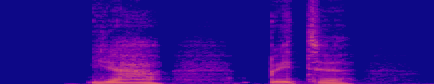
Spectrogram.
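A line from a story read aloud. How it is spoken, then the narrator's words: Gasped. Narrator (German): keuchte Harry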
